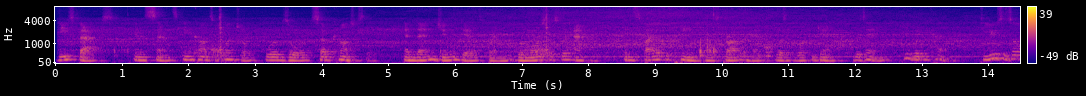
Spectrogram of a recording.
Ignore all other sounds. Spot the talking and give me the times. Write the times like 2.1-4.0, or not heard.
0.0-14.4.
